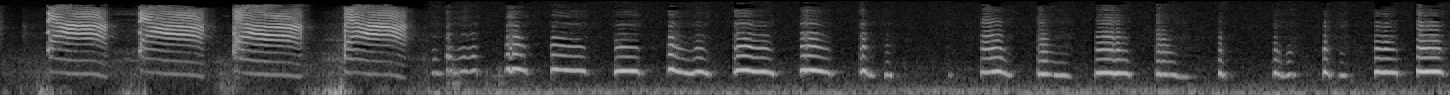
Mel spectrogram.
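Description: European hare crying: five loud, high cries that fall in pitch, then a rapid run of shorter falling cries, about four a second, over a low steady hum.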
